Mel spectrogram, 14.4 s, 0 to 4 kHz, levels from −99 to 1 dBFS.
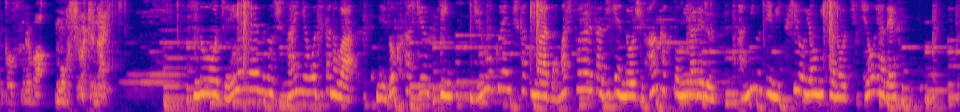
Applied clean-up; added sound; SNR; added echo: classical method WPE with log-MMSE.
